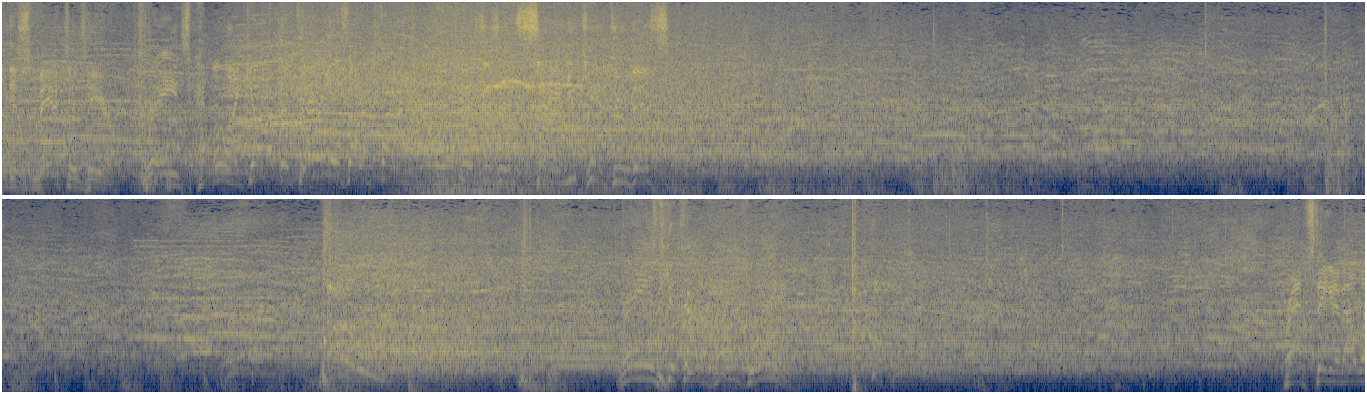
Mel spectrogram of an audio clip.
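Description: A large crowd cheers and roars in a big hall.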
